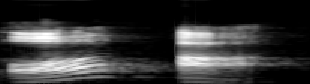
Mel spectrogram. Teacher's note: কণ্ঠ থেকে সরাসরি নির্গত হলো, তাই তাকে বলা হচ্ছে কণ্ঠস্বরধ্বনি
